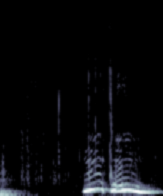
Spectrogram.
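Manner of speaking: high delighted cheer; excited. Acted. Cheering bear gets in.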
